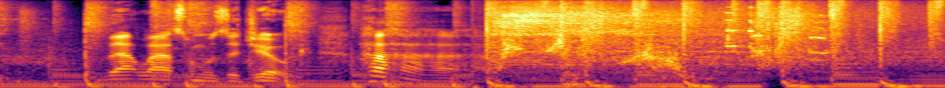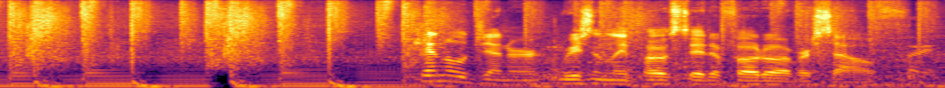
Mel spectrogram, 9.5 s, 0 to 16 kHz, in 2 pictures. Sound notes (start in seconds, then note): 1.8 fake laughter; 2.3 techno music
